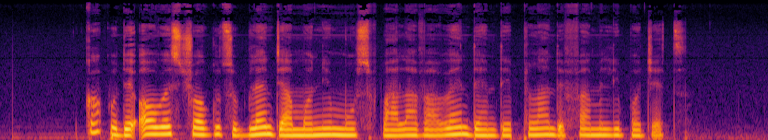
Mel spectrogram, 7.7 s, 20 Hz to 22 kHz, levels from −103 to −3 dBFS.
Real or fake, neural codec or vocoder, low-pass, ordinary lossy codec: real; none; 19.8 kHz; MP3, 96 kbps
